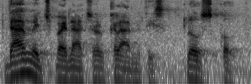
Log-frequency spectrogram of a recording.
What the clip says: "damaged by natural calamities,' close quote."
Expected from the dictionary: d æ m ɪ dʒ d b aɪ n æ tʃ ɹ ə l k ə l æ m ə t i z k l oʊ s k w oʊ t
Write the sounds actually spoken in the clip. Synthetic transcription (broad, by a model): d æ m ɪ dʒ b aɪ n æ tʃ ɹ ə l k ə l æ m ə t i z k l oʊ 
